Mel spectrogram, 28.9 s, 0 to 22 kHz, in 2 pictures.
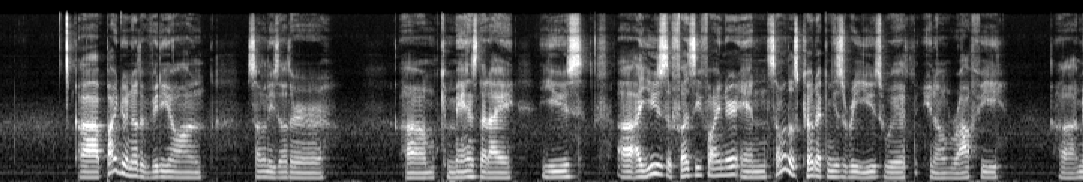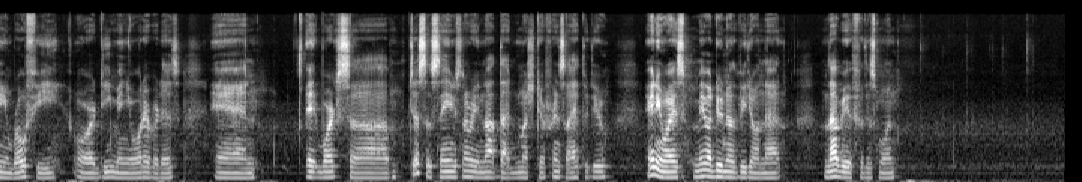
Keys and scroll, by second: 27.6 ctrl+a, 28.1 1.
